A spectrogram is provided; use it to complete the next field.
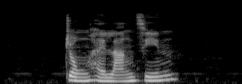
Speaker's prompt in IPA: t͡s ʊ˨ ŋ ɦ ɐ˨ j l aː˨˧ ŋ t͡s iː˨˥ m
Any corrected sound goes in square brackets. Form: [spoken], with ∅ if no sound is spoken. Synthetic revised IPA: t͡s ʊ˨ ŋ ɦ ɐ˨ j l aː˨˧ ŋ t͡s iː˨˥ [n]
